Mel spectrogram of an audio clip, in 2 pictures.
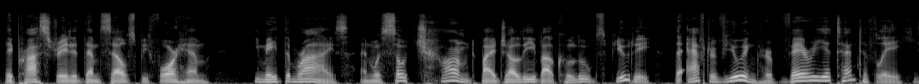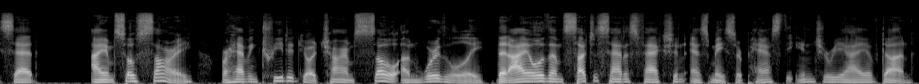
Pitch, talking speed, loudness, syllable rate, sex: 110 Hz, 170 wpm, -23 LUFS, 4.9 syllables/s, male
